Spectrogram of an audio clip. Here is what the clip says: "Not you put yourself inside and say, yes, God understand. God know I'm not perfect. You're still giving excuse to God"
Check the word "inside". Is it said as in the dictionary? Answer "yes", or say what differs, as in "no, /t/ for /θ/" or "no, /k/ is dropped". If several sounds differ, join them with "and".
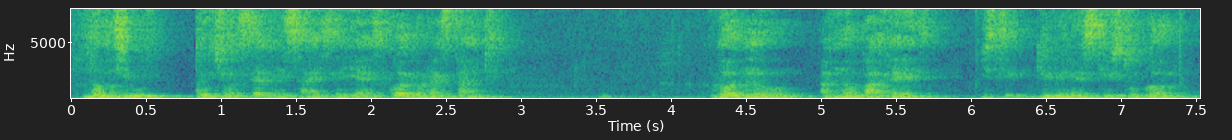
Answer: no, /d/ is dropped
